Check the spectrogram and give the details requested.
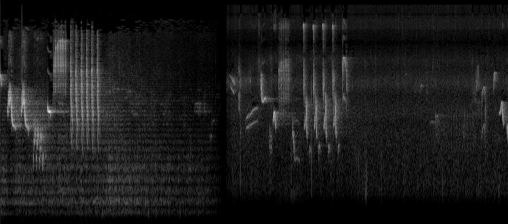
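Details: Nightingale singing varied phrases: slurred whistles and buzzy rattles, a pause, then rapid sharp notes, fast clicking stutters and scattered whistles, with brief quiet gaps between bursts.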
